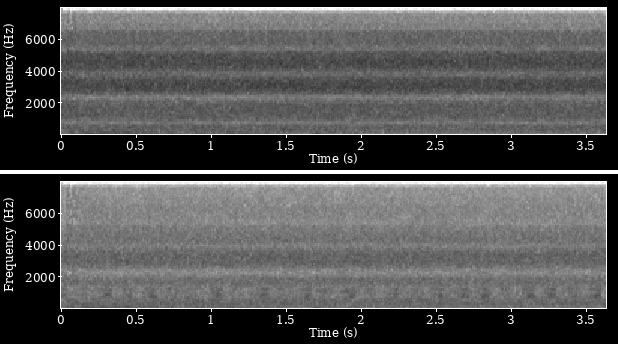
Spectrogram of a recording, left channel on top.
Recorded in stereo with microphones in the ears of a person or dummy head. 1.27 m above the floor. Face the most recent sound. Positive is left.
turn(degrees=50)  # may be behind; listen again after turning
